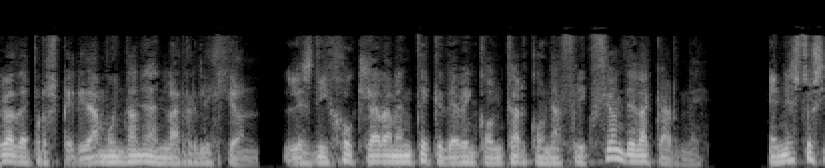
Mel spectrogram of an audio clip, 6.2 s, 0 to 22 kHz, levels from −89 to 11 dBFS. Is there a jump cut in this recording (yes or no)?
no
